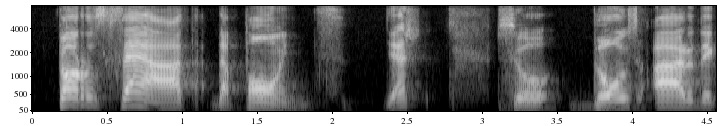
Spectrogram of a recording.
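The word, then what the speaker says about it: torsades de pointes: ventricular tachycardia called the twisting of the points which is in french pronounced thor's at the point yes so those are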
